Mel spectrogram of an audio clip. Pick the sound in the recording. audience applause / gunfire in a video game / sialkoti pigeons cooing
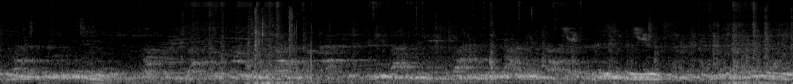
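sialkoti pigeons cooing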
